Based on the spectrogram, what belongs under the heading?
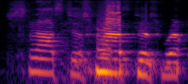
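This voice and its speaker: A man's voice: sits high, flat delivery, slow, bright, forceful tone. A man calling in by video with a stuffy cold, his words cutting in and out so that only every other word gets through, in short broken phrases. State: stuffy with a cold, just woke up. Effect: choppy call audio cutting in and out, words dropped. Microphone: video call. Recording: dull lo-fi call audio.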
